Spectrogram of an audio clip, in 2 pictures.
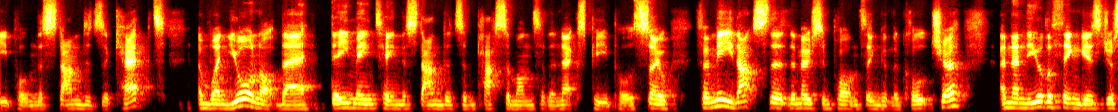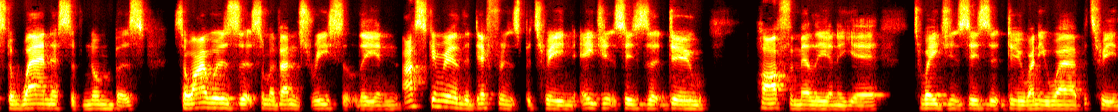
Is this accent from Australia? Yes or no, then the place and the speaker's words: no; United Kingdom; being from the UK, as you can hear from my accent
